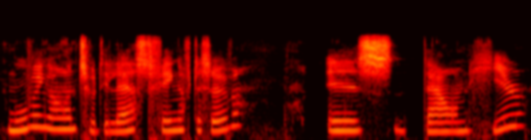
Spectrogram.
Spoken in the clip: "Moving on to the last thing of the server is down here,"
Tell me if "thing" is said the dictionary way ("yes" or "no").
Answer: no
